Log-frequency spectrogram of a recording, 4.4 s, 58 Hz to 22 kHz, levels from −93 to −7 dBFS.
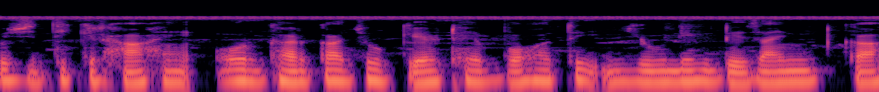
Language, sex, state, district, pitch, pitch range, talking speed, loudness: Hindi, male, Bihar, East Champaran, 115 Hz, 110-120 Hz, 215 wpm, -35 LUFS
